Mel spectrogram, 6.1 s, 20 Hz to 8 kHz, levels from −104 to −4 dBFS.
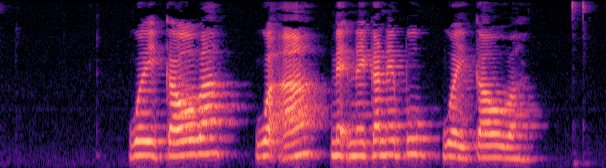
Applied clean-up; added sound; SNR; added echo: none; none; none; none.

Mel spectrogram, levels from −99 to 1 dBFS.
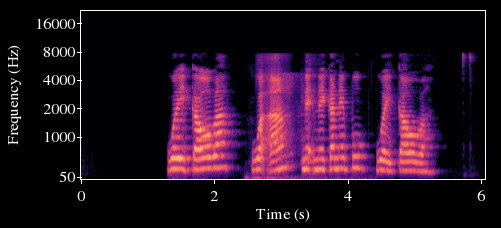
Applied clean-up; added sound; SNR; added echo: neural mask model DeepFilterNet 3.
